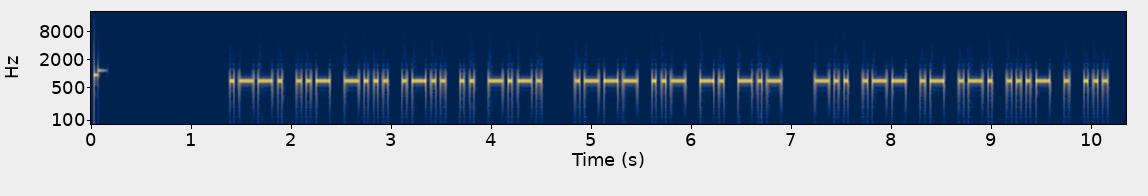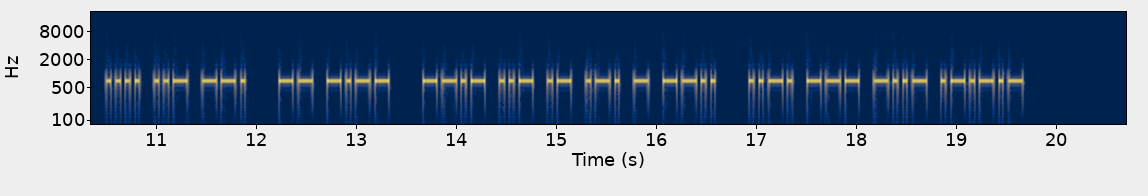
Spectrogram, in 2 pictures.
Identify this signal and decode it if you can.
Morse code, heard as a keyed tone, about 25 wpm, 700 Hz. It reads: PUBLIC JUNK DWARVES HUG MY QUARTZ FOX.
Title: Pangram Challenge v2 - 25wpm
